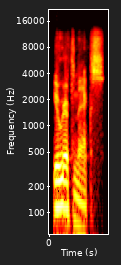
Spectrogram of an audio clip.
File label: "eurythmics", American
